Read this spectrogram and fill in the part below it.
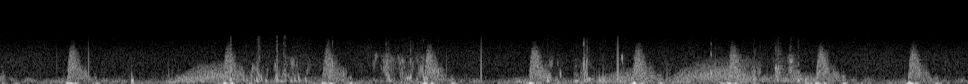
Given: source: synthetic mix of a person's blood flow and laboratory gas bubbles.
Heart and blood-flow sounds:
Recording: Doppler ultrasound of blood flow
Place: subclavian vein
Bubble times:
2.26-2.35 s: bubbles
2.40-2.71 s: bubbles
2.73-3.11 s: bubbles
3.26-3.47 s: bubbles
3.73-4.43 s: bubbles
5.43-5.54 s: bubbles
5.57-5.64 s: bubbles
5.74-6.08 s: bubbles
6.20-6.27 s: bubbles
7.07-7.15 s: bubbles
7.35-7.62 s: bubbles
7.74-8.04 s: bubbles
From the record:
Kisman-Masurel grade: 221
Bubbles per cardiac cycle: several, 3 to 8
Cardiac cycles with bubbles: 10 to 50%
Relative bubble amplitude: barely perceptible (0.100 to 0.250)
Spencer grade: 2 (many but less than half of the cardiac periods contain bubble signals, singularly or in groups)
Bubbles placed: anywhere in the cardiac cycle

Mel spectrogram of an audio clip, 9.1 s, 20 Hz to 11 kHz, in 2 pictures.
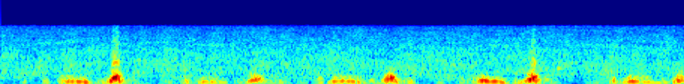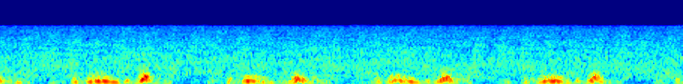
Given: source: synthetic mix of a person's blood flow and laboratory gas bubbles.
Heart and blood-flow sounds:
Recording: Doppler ultrasound of blood flow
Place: precordium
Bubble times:
no bubbles
From the record:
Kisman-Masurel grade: 000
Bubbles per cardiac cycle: 0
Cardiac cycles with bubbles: 0%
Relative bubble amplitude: no bubbles discernible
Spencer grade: 0 (complete lack of bubble signals)

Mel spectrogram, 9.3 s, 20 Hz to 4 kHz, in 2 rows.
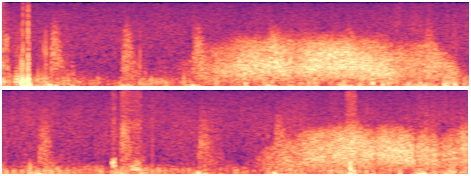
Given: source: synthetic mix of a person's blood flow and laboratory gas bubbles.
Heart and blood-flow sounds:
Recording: Doppler ultrasound of blood flow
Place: subclavian vein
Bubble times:
0.00-0.09 s: bubbles
5.76-5.82 s: bubbles
5.85-6.07 s: bubbles
8.10-8.21 s: bubbles
From the record:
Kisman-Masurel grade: 122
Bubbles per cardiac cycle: 1 to 2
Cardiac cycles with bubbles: 10 to 50%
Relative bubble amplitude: moderate (0.250 to 0.450)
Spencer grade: 2 (many but less than half of the cardiac periods contain bubble signals, singularly or in groups)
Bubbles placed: anywhere in the cardiac cycle

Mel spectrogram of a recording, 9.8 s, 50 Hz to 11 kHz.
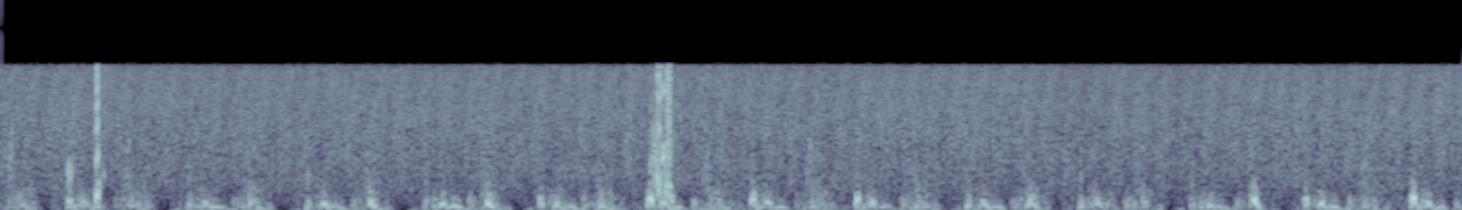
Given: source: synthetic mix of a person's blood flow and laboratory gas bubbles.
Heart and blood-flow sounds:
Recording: Doppler ultrasound of blood flow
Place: precordium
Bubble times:
0.43-0.49 s: bubbles
0.59-0.69 s: bubbles
4.33-4.51 s: bubbles
From the record:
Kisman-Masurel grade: 123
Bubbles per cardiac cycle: 1 to 2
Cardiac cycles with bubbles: 10 to 50%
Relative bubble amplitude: loud (0.450 to 0.775)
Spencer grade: 2 (many but less than half of the cardiac periods contain bubble signals, singularly or in groups)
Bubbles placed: anywhere in the cardiac cycle

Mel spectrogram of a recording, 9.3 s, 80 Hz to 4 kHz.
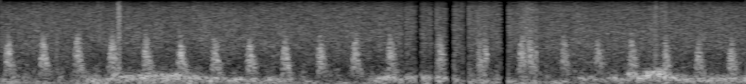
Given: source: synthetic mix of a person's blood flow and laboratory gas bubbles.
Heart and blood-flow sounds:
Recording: Doppler ultrasound of blood flow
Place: subclavian vein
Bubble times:
no bubbles
From the record:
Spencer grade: 0 (complete lack of bubble signals)

